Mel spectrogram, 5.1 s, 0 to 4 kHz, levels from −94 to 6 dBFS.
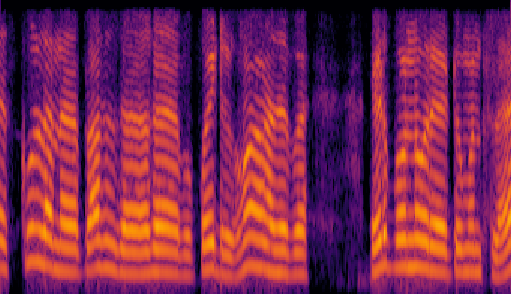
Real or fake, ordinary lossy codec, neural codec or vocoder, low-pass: real; none; none; 3.6 kHz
